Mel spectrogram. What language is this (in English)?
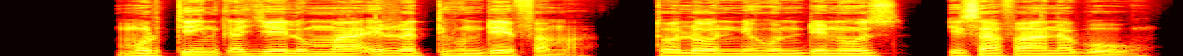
Oromo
